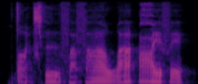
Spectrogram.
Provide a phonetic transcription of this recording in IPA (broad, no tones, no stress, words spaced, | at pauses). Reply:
dˤəːt͡ɕʰɨːfa faːwa | ʕefe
